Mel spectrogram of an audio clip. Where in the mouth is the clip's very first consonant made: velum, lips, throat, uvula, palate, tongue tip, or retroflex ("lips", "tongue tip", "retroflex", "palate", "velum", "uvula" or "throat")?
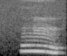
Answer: throat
